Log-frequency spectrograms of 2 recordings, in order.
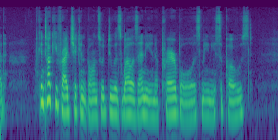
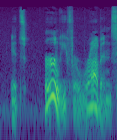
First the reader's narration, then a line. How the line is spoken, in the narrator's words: he muttered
